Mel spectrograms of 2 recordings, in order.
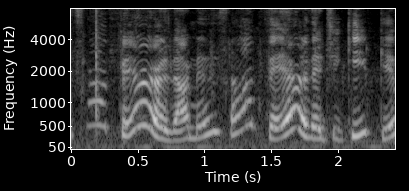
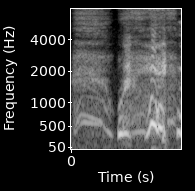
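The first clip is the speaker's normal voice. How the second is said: high, loud giggle; burst of laughter; 7 semitones higher, 8 dB louder than usual. Real, not acted. Host laughing at her own boast, high and loud.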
